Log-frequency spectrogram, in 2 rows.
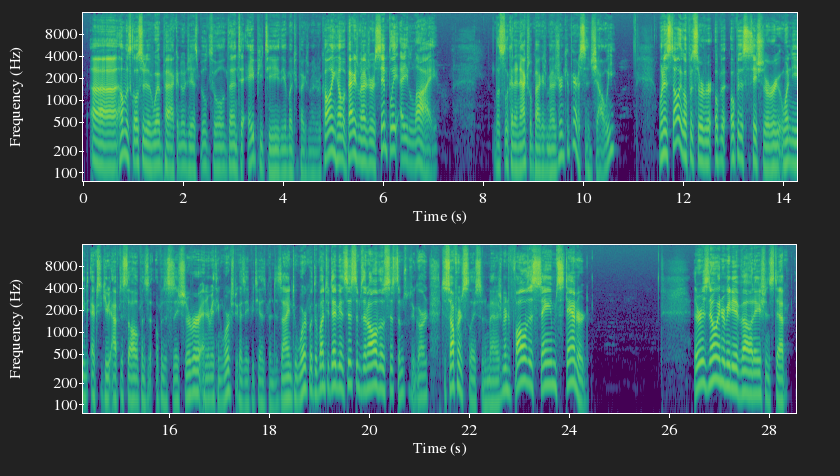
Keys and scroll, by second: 0.0-28.5 typing.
